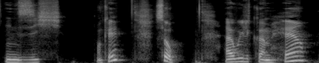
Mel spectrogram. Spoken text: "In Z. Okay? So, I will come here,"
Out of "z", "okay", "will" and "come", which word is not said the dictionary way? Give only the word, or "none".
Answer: none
